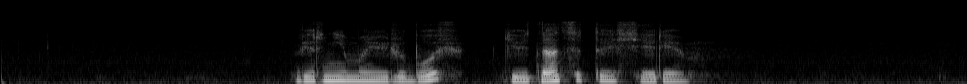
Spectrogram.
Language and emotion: Russian, neutral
